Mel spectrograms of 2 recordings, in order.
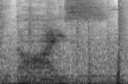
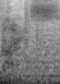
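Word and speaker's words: gneiss: On the right, ice. G N E I S S. Scientific name is pronounced ice.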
